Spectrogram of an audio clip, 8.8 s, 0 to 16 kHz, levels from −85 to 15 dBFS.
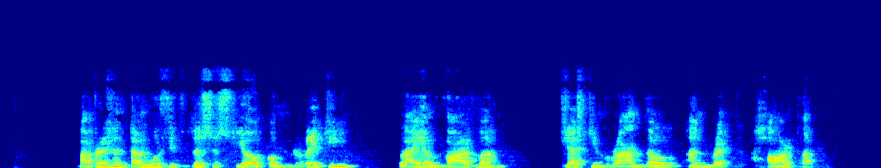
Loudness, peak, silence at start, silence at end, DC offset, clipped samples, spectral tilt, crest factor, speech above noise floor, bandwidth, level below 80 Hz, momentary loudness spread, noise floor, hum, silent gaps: -24 LUFS; -8 dBFS; 0.8 s; 0.65 s; under 0.1%; under 0.1%; -6 dB/octave; 16 dB; 63 dB; 9.8 kHz; -66 dBFS; 8 LU; -86 dBFS; none; none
